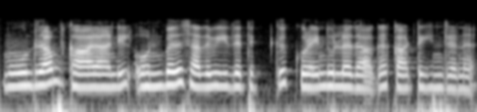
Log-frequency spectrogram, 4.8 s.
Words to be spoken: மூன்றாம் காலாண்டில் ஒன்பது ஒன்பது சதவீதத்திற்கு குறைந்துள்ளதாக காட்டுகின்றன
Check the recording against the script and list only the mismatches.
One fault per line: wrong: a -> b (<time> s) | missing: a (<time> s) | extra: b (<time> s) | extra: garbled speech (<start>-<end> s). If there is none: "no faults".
missing: ஒன்பது (1.8 s)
